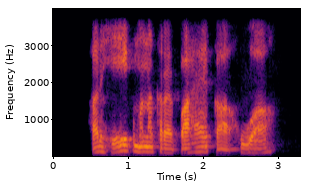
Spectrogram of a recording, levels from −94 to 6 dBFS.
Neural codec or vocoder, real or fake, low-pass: vocoder, 44.1 kHz, 128 mel bands, Pupu-Vocoder; fake; 3.6 kHz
